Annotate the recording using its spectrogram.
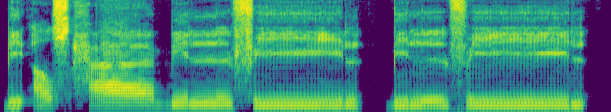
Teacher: Bil ini lam sukun, jangan sampai terjadi qalqalah, ya, bila tidak boleh, harus dikendalikan.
